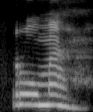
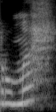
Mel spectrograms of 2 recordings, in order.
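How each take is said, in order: First: The final h is light and ordinary. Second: The final h is exaggerated and heavy. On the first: The speaker calls it right. "rumah biasa ha" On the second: The speaker calls it wrong. "enggak lebay gitu"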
